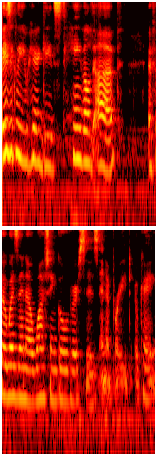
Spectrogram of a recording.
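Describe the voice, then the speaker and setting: Audible room echo surrounds a woman speaking at a moderate pace and medium pitch. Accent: non-native. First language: not English. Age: 20s. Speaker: hair care vlogger. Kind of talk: tutorial. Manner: casual, filler-heavy.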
